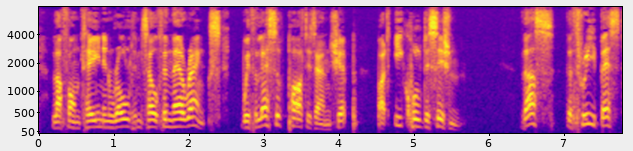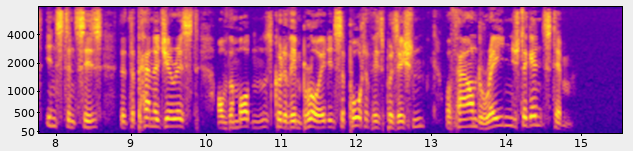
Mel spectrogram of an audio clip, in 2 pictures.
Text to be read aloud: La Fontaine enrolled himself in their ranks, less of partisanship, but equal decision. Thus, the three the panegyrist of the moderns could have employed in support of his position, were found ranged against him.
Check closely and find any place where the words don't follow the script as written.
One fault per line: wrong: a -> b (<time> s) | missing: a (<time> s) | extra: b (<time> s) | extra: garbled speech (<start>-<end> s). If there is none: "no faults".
extra: with (2.7 s)
extra: best instances that (7.4 s)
